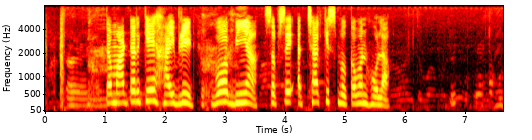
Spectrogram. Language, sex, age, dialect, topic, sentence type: Bhojpuri, female, 18-24, Western, agriculture, question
